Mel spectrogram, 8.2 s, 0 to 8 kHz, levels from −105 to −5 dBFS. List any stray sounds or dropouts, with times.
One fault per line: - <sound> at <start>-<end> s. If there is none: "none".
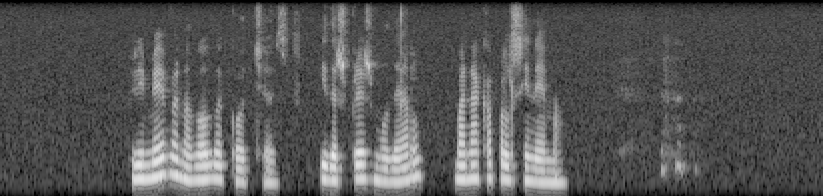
- laugh at 6.1-7.1 s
